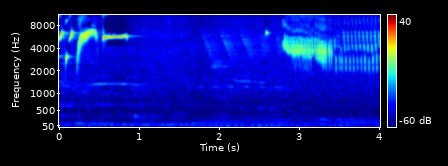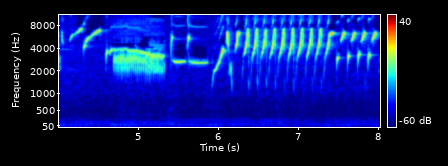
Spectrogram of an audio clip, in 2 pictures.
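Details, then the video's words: Canary master song, labelled PAUD, for teaching other birds an easy-to-copy phrasing: scattered high notes and a pause, then buzzy rolled phrases, a held whistle, and a closing burst of rapid, evenly repeated sharp chirps. "MASTERAN KENARI PAUD CENGKOK ENAK GAMPANG DITIRU"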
